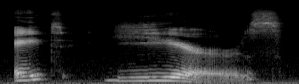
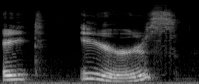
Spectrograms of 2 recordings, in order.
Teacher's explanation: starting from a completely stopped voice, you're going to first do that y sound that you would do at the beginning of yes, and then glide into the E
